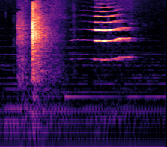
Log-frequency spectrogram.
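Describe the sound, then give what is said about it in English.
A single dull thunk of a door opening, short, with a brief scrape around it, then a faint sustained ringing tone as the sound settles. “Now, I started thinking about that because I had just started my day in a positive way, and it was as simple as opening a door.”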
